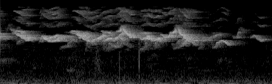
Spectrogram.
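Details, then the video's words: Captive young Ultramarine grosbeaks in a brief burst of song: loud, continuous, sweeping warbles that slide up and down and blend into one another, then fade at the end. "filhotada de azulão mandando ver"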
